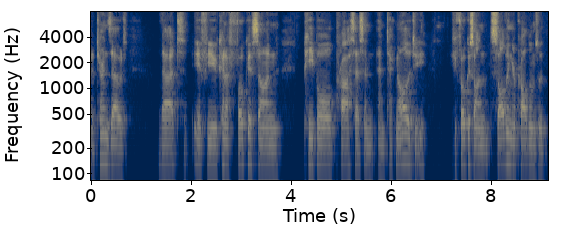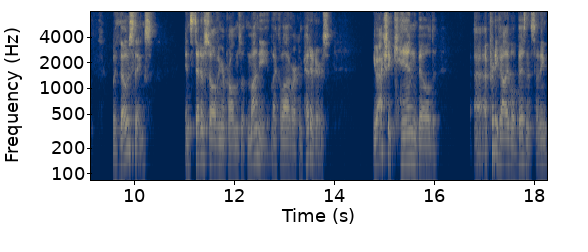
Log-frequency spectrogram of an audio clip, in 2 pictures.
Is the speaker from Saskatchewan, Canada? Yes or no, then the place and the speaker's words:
yes; Saskatoon, Saskatchewan, Canada; we actually entered a business contest at the U of S. This is like my hometown university.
